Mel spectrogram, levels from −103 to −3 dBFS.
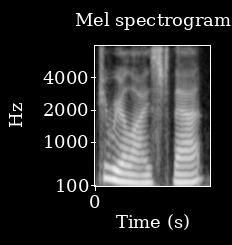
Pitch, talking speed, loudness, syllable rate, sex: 185 Hz, 155 wpm, -16 LUFS, 4.9 syllables/s, female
